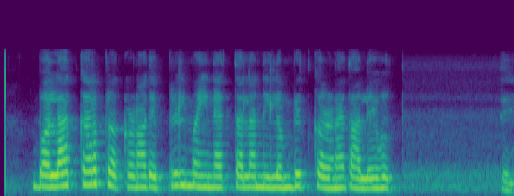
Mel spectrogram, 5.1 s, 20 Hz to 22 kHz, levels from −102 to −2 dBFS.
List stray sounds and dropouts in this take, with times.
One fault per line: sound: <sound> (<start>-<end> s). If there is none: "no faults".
no faults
